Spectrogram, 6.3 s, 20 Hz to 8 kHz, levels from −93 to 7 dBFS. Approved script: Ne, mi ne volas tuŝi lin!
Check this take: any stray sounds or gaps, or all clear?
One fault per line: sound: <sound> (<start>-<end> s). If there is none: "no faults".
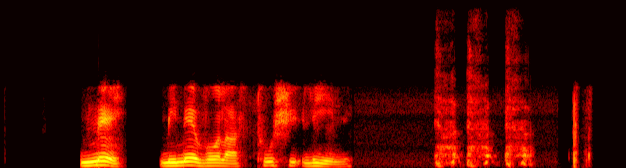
sound: cough (4.3-5.4 s)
